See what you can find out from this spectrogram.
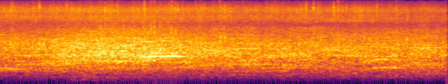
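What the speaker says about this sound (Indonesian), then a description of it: "Beri tepuk tangan yang sangat meriah buat Abimanyu." Loud, dense applause fills a hall at a talk show on time in the perspective of art, many hands clapping steadily and swelling slightly before settling, with no speech over it.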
